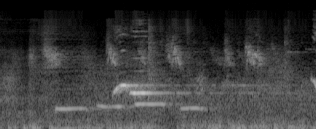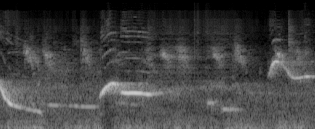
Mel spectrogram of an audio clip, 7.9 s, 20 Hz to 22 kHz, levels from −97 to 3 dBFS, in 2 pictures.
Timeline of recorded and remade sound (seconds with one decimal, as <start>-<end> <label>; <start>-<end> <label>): 0.0-1.2 remade; 1.2-5.8 recorded; 5.8-6.9 remade; 6.9-7.9 recorded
